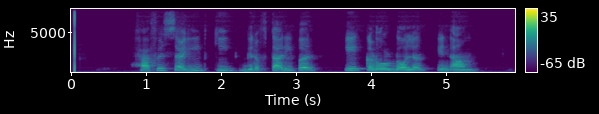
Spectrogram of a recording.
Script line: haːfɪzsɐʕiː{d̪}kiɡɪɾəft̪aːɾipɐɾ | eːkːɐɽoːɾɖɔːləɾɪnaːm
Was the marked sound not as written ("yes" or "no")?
no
